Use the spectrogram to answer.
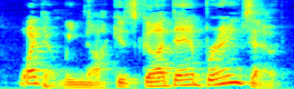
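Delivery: loud, high-pitched eager suggestion; robust enthusiasm. A narrator's reading. Colonel to the others, robust enthusiasm. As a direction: burst out with a rousing idea. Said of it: "he suggested with robust enthusiasm".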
